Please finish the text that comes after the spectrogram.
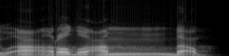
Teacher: Nun sukun diganti menjadi mim.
